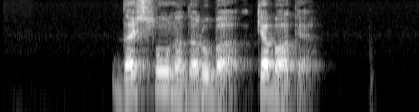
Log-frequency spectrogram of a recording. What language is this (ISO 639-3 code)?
dml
